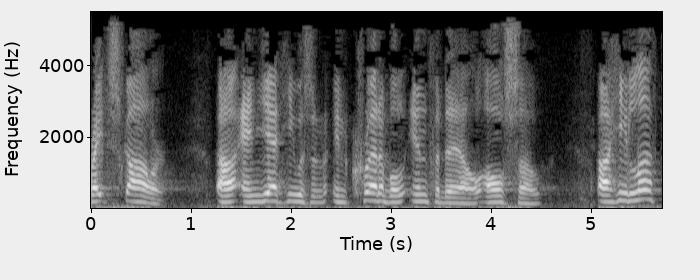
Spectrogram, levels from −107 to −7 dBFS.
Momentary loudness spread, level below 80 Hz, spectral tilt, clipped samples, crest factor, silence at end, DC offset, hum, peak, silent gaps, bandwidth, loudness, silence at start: 12 LU; -58 dBFS; -7 dB/octave; under 0.1%; 18 dB; 0 s; under 0.1%; none; -10 dBFS; none; 5.4 kHz; -28 LUFS; 0 s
